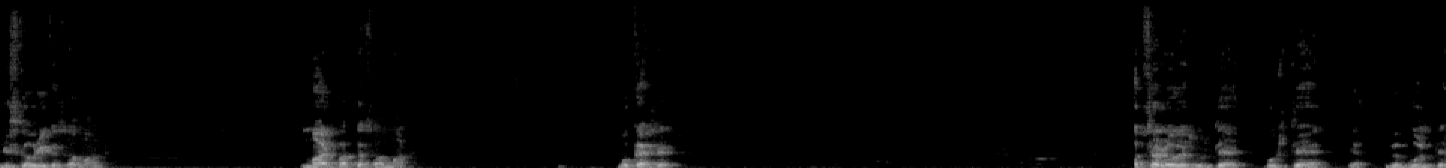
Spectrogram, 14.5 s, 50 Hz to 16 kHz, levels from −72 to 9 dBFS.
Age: 60-79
